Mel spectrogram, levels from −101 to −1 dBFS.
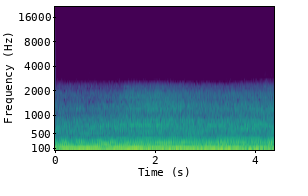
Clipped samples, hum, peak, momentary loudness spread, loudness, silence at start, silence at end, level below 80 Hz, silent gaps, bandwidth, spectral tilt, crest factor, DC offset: under 0.1%; none; -14 dBFS; 4 LU; -26 LUFS; 0 s; 0 s; -32 dBFS; none; 2.2 kHz; -15 dB/octave; 10 dB; under 0.1%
